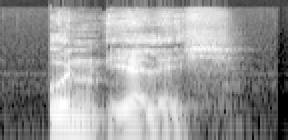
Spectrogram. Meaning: dishonest
- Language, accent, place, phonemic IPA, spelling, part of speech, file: German, Germany, Berlin, /ˈʊnˌʔeːɐ̯lɪç/, unehrlich, adjective, De-unehrlich.ogg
